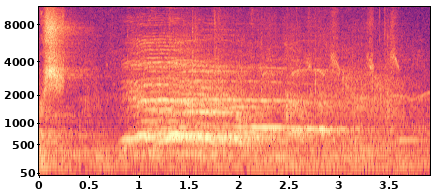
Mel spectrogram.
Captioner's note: cheers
